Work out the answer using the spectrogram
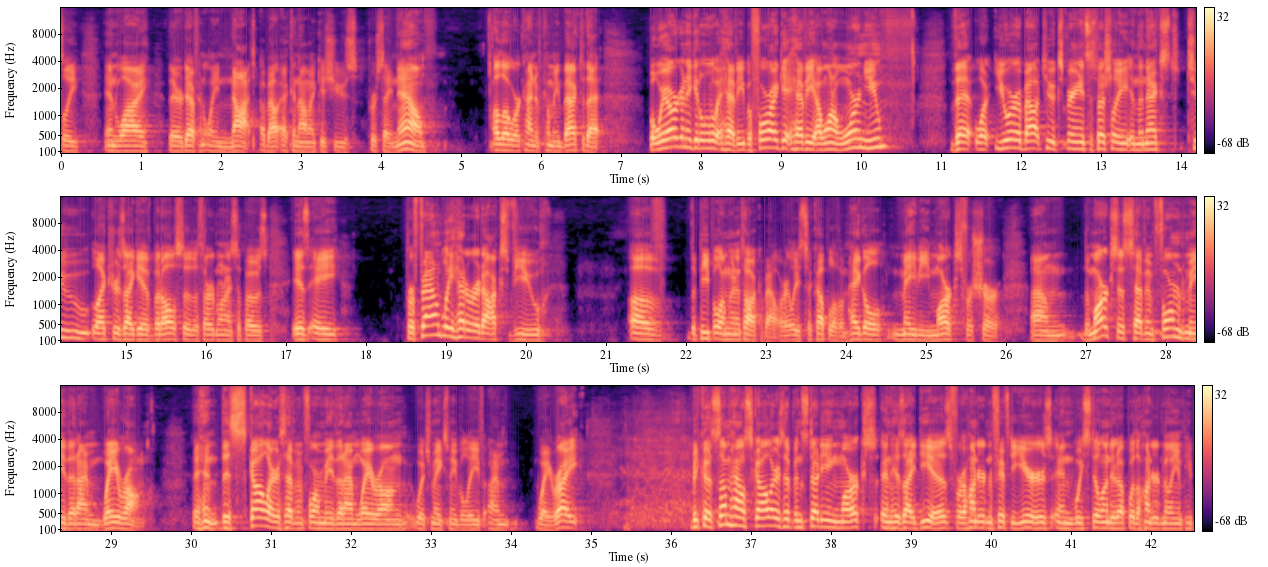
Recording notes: In this deep-diving presentation from The Theology of Marxism Conference.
